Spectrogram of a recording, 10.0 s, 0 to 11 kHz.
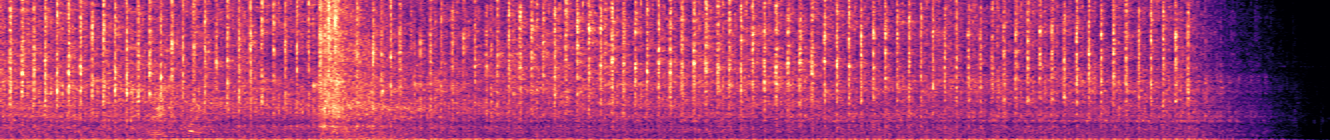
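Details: Harley-Davidson Sportster 1200 started after a new ignition coil and a replacement front gas tank bolt: a loud, deep, lumpy potato-potato beat at fast idle, firing on both cylinders with no misses. It starts and runs fine.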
